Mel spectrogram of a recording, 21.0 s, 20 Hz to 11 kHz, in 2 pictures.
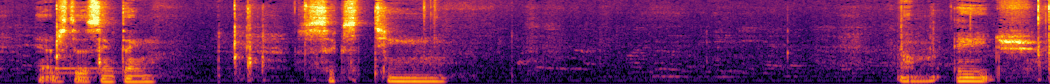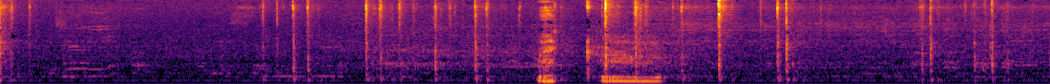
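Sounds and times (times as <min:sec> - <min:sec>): keyboard typing: 0:00.4 - 0:01.4, 0:10.4 - 0:10.8, 0:13.1 - 0:18.6, 0:19.7 - 0:20.6
low voice: 0:03.0 - 0:04.5, 0:09.0 - 0:10.5, 0:15.8 - 0:17.3.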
